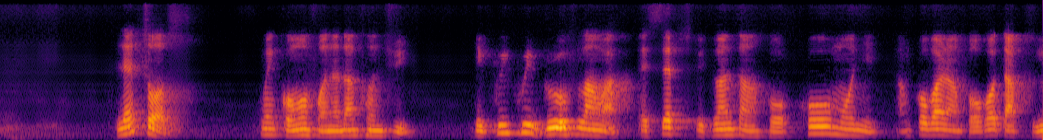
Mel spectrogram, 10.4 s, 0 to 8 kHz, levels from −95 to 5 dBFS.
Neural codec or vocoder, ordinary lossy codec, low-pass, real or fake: codec, 24 kHz, 0.5 kbps, DualCodec; none; 7.2 kHz; fake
